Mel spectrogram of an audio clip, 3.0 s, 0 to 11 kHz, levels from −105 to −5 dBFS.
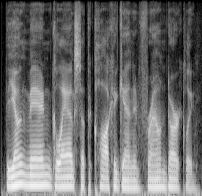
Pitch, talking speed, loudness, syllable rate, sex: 105 Hz, 220 wpm, -17 LUFS, 5.4 syllables/s, male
